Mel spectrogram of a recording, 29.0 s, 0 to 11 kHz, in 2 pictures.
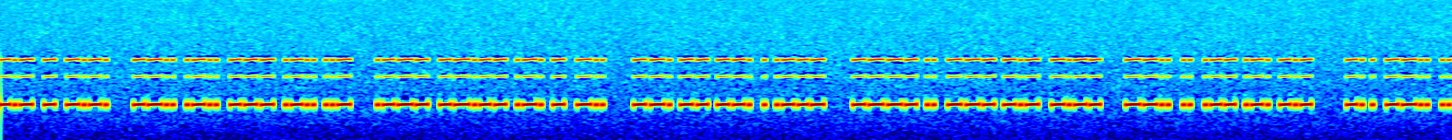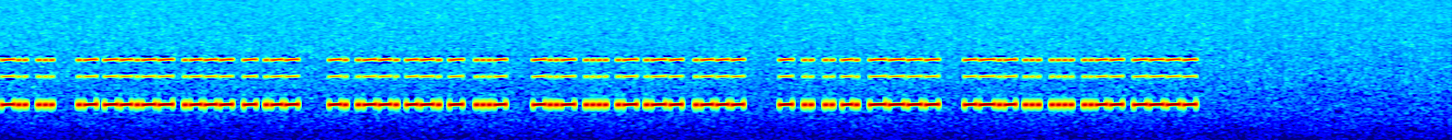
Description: Morse code (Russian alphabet), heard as a keyed tone, hand-sent with a bug key, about 38 wpm, 860 Hz. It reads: … ЗЛОЛУ ЙЪРТД ГМГЕЙ ШИОКЫ ЗИВРК НЕЗЭС АЪЙТВ НПГТЖ ЬХАВЙ ТИИНШ ЩСХЮШ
